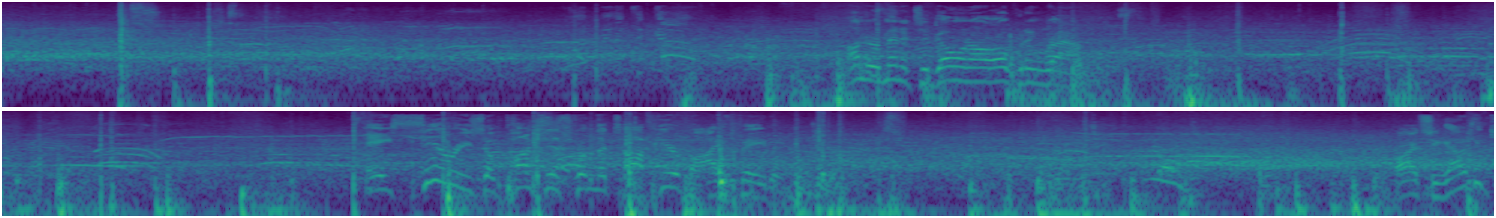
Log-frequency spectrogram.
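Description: Punches land with dull thuds on a body.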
